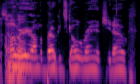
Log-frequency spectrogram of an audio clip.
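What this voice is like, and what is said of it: Gravelly Texas-accented impression. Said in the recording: “You just gotta talk at the back of your throat, man, like you've been screaming for 30 years... Texas accent... you also gotta work in that Texas. It's a little too much twang on my end... the back of your throat, but it's also got that gravel to it”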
